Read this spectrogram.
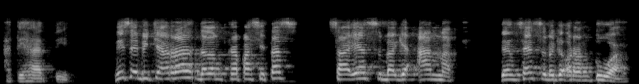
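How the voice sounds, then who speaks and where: A man preaching in a mosque, animated and full of rhetorical questions, calling on listeners by name. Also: very high-pitched, moderate pace, rough recording. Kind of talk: Islamic study sermon on parenting.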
